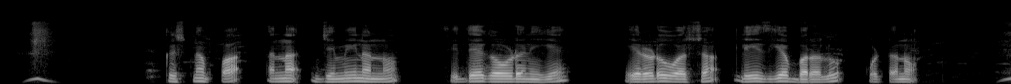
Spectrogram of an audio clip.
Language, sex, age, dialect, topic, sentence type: Kannada, male, 25-30, Mysore Kannada, banking, statement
